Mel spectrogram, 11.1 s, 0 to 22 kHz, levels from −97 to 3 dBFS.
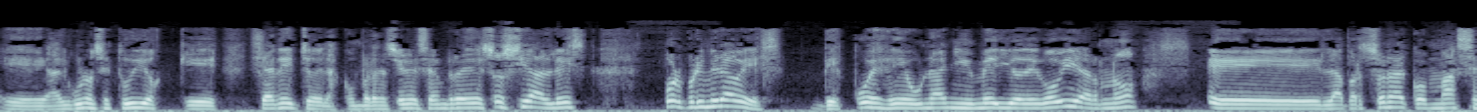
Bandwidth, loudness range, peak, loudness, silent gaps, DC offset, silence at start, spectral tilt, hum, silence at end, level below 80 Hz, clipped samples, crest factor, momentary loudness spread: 8.2 kHz; 1 LU; -2 dBFS; -14 LUFS; none; under 0.1%; 0 s; -5.5 dB/octave; none; 0 s; -32 dBFS; under 0.1%; 12 dB; 7 LU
